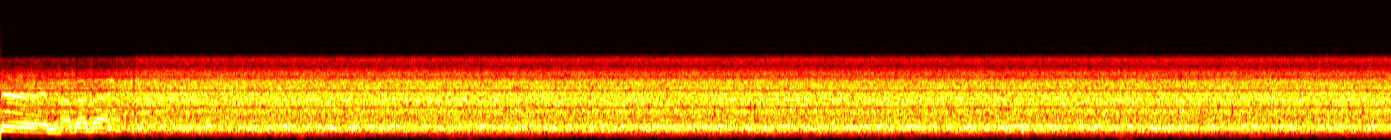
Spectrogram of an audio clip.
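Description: A radio hisses with loud, steady static through its speaker.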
